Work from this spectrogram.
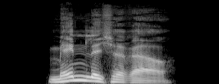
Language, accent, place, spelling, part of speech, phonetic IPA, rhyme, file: German, Germany, Berlin, männlicherer, adjective, [ˈmɛnlɪçəʁɐ], -ɛnlɪçəʁɐ, De-männlicherer.ogg
- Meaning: inflection of männlich: 1. strong/mixed nominative masculine singular comparative degree 2. strong genitive/dative feminine singular comparative degree 3. strong genitive plural comparative degree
